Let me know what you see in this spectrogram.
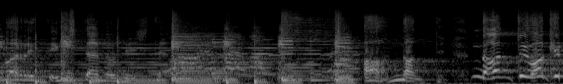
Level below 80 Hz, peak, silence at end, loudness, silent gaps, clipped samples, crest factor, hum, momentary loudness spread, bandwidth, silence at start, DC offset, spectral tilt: -52 dBFS; -20 dBFS; 0 s; -36 LUFS; none; under 0.1%; 16 dB; none; 8 LU; 16 kHz; 0 s; under 0.1%; -4.5 dB/octave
